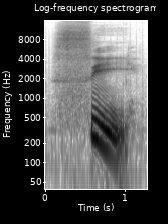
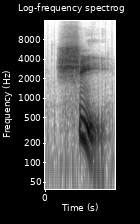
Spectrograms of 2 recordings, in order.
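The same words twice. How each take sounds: First: SEE with a long, clean S; correct S sound. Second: SHE with a hushed SH in place of S; wrong SH sound. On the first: Teacher contrasting it with "she", clear S in SEE. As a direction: stretch the hissed S in SEE, no SH. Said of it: "Make sure it doesn't sound like she". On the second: Teacher showing what to avoid, SH sound in SHE. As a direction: say SHE as the mistaken version of SEE. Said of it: "doesn't sound like she". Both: Shown as a demonstration.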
